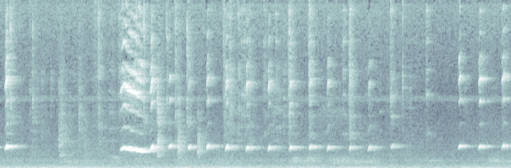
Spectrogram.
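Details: Eastern rosella parrot, dancing in a happy mood, gives a loud downslurred whistle followed by a long steady series of short chirps, with light tapping sounds.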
